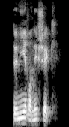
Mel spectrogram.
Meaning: to keep in check, to hold in check, to thwart
- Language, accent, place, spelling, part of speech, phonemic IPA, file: French, France, Lyon, tenir en échec, verb, /tə.niʁ ɑ̃.n‿e.ʃɛk/, LL-Q150 (fra)-tenir en échec.wav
